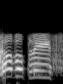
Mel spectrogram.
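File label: request cover me, female voice; player vo jungle fem; Counter Strike Model Pack; CS:GO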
